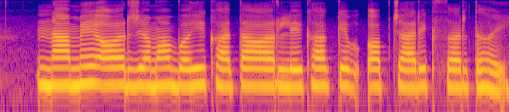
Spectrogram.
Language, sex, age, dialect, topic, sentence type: Magahi, female, 18-24, Southern, banking, statement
